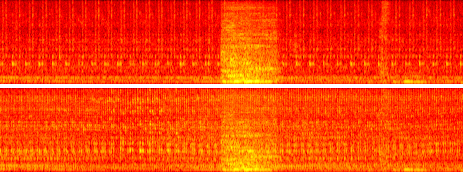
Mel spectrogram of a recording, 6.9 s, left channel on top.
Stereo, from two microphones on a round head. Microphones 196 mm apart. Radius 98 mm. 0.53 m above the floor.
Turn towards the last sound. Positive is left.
turn(degrees=-10)  # may be behind; listen again after turning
